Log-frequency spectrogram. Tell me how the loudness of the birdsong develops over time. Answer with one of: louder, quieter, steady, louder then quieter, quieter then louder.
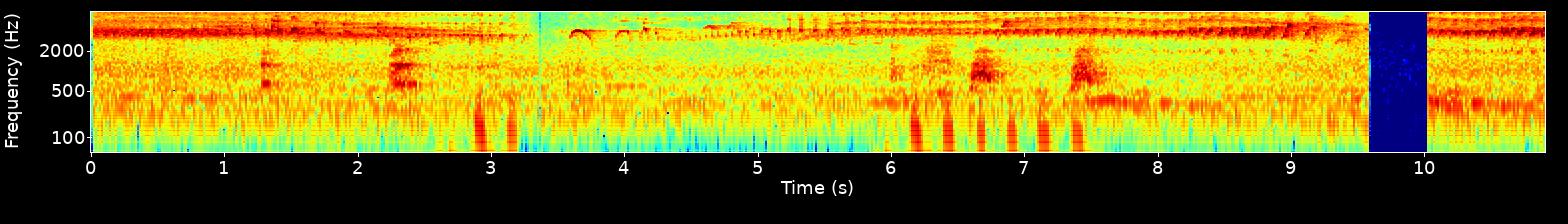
quieter then louder.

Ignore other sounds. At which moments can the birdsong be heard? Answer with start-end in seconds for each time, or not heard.
0.0-10.8.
